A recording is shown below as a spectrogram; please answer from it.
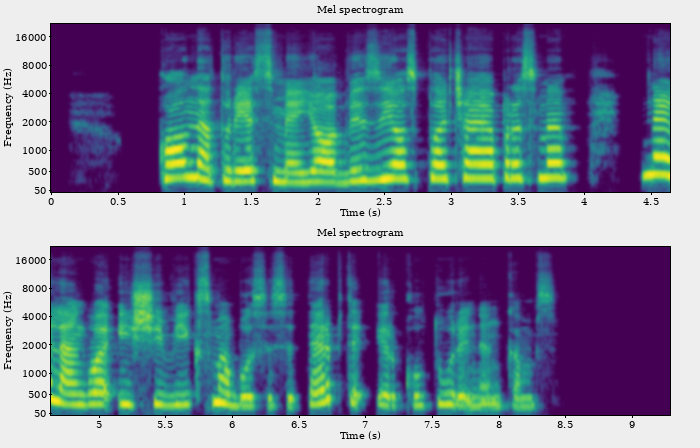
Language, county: Lithuanian, Panevėžys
